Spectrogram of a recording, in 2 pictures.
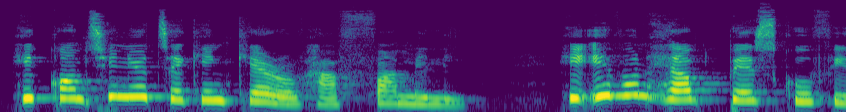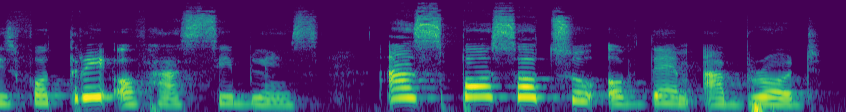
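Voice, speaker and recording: A woman tells a folktale with dramatic expression. Her voice sits very high and moves widely in pitch as she narrates. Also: big pitch swings, moderate pace. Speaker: storyteller.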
